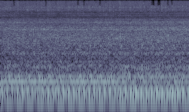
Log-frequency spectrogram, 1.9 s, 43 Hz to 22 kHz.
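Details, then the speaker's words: 1998 Ford Mustang GT, 4.6L 2-valve SOHC, idling after alternator replacement: smooth, steady low rumble with no whine, squeal or rattle at the engine front; old alternator made a loud racket, now quiet and healthy. "at oh it's nice and quiet up here the old one was making a hell of a racket and now it's nice and quiet"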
